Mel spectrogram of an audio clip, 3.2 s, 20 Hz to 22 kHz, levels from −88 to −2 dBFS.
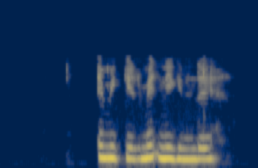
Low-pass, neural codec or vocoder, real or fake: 5.4 kHz; none; real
